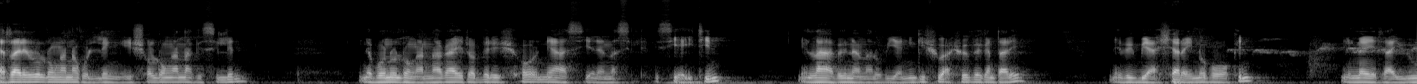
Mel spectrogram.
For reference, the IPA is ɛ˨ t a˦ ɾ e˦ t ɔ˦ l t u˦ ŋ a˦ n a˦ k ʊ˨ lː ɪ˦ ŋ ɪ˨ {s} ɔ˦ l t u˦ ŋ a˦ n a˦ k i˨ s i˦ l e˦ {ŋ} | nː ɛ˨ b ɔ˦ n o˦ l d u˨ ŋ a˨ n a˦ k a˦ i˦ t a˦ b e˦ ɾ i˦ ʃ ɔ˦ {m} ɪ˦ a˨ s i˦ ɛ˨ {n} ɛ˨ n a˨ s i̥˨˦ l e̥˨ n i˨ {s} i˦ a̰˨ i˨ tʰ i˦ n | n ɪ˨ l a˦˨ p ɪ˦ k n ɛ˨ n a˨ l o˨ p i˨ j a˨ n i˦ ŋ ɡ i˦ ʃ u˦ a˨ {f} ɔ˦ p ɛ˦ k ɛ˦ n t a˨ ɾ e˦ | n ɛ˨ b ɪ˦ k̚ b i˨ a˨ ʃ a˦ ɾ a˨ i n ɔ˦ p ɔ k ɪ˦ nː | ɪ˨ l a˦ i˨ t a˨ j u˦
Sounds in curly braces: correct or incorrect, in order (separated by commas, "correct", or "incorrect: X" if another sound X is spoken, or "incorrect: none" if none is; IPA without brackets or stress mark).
incorrect: ʃ, incorrect: n, incorrect: n, correct, correct, incorrect: ʃ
